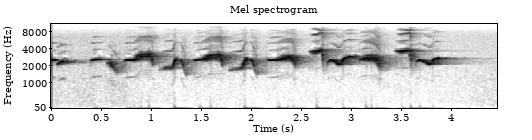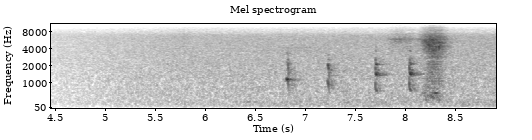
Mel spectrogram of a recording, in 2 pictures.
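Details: Champion wambi bird in song: a fast series of looping whistled phrases for about four seconds, then hissing background noise with a few faint, sharp ticks near the end.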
